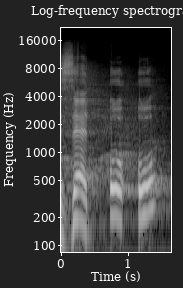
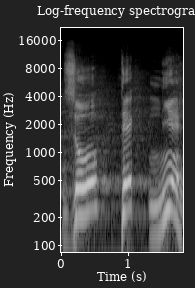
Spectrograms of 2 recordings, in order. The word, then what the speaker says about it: zootechnicien: C'est Zootechnicien. Donc, le problème, c'est qu'arrivé à NI, tu es tombé justement à EN. On n'était pas encore à sien. C'est zootechnien, tu as prononcé.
